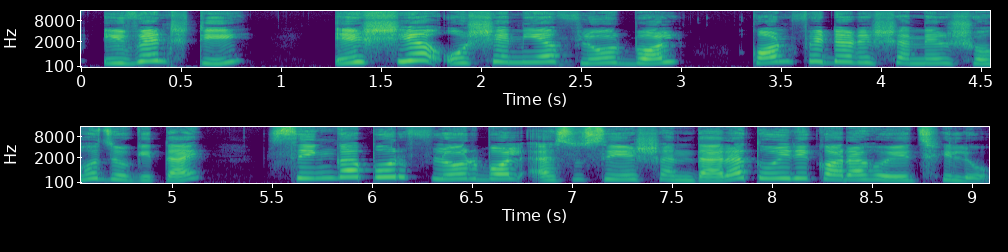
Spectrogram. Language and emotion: Bengali, neutral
